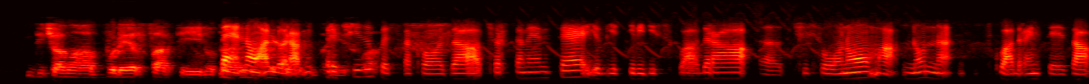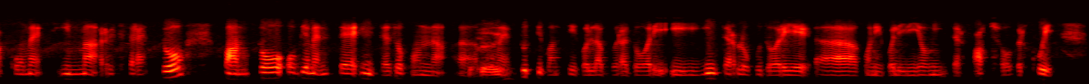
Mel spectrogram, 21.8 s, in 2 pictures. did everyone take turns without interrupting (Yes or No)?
No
